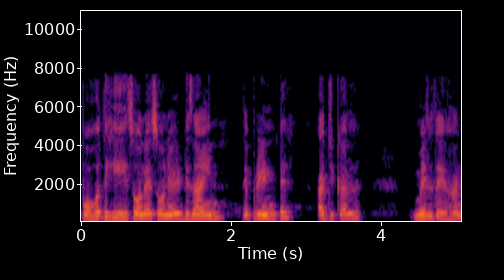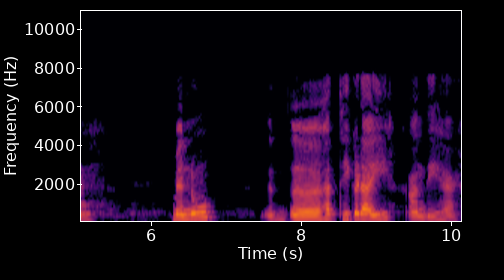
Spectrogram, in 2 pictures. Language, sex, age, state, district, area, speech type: Punjabi, female, 30-45, Punjab, Jalandhar, urban, spontaneous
